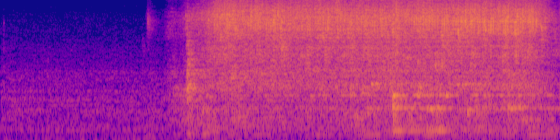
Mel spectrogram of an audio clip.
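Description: Bathroom sink tap turned on about a second and a half in, water running into the basin with a steady hiss.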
